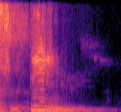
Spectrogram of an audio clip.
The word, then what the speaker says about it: sutil: chicos en la falla la palabra aquí le han puesto tilde como si fuera esdrújula pero la palabra es aguda lleva tilde en la segunda y en la B la palabra es sutil aguda que termine en l no se tilda lo que pasa es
